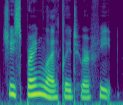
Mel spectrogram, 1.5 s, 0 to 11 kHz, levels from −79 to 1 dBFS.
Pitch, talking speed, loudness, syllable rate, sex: 200 Hz, 235 wpm, -17 LUFS, 5.9 syllables/s, female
